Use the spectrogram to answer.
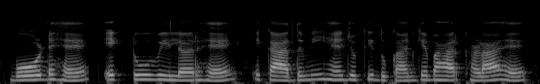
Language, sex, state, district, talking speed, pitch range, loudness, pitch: Hindi, female, Bihar, Purnia, 175 wpm, 190-220 Hz, -33 LUFS, 200 Hz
